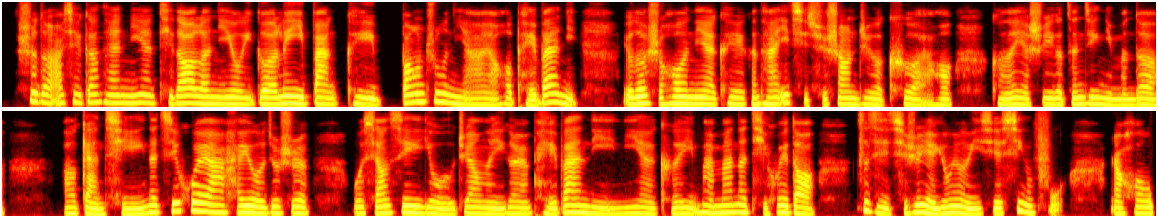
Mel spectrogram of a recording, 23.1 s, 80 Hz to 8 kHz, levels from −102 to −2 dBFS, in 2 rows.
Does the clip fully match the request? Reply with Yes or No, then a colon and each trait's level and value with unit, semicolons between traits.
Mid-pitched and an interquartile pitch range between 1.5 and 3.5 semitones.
Yes: medium, 180 Hz; average, 3.0 semitones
